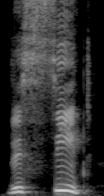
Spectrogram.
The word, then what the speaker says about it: Receipt: Receipt, P is silent.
